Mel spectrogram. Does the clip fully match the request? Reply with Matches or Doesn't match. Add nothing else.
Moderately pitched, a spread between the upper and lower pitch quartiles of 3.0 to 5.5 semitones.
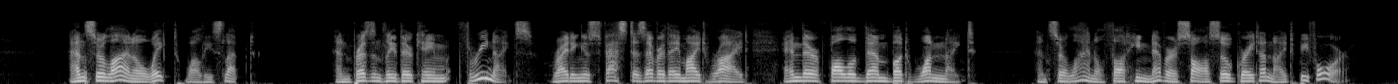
Matches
